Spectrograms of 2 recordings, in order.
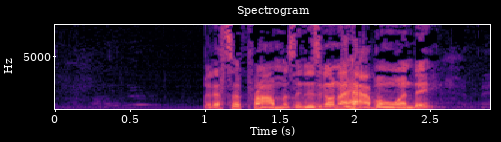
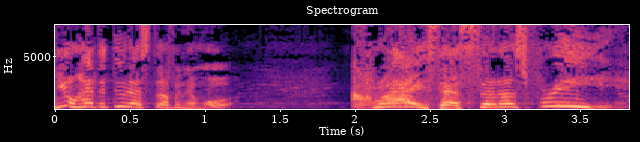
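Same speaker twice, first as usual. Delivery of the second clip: building preacher climax; 5 semitones higher than usual. Acted. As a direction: pitch climbs higher line by line to a shout on free. Preaching at full force.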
